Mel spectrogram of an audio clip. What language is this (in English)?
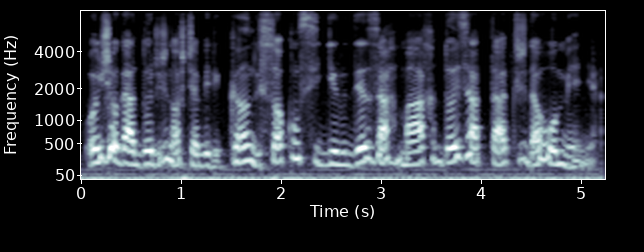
Portuguese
